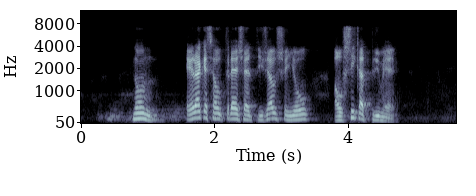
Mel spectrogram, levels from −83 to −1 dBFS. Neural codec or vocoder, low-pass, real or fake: codec, 16 kHz, 1.1 kbps, Voila-Tokenizer; 7.2 kHz; fake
